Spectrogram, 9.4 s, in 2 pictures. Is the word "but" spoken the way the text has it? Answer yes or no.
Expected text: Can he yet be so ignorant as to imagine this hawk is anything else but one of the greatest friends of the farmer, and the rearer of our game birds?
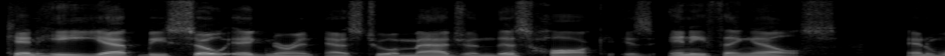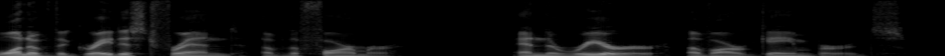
no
